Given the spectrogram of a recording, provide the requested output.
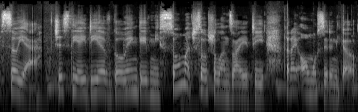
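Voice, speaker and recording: Spoken with a Filipino accent and lively intonation at a moderate pace, the voice comes with audible room echo and noticeable background noise. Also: woman, medium pitch for a woman. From Philippines. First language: Tagalog. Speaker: vlogger. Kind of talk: personal vlog monologue.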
